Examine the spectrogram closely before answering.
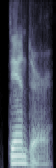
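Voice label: "dander", American English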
